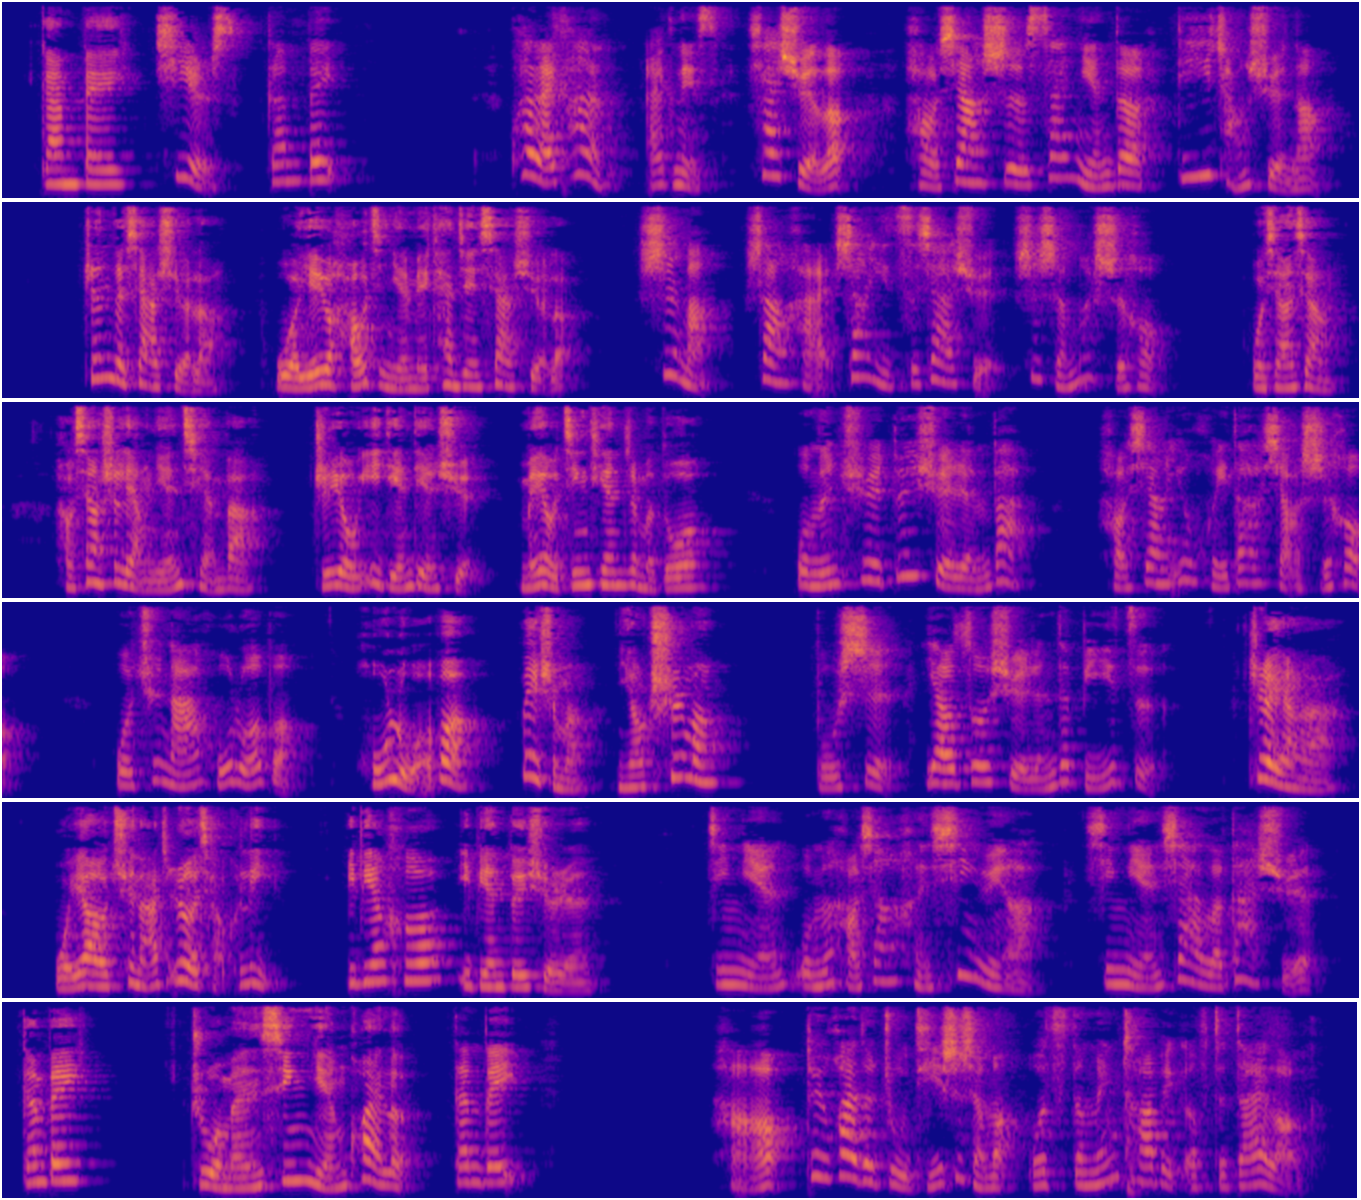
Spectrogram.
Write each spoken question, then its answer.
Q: 好对话的主题是什么 What's the main topic of the dialogue?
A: 下雪和堆雪人 Snow and snowman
